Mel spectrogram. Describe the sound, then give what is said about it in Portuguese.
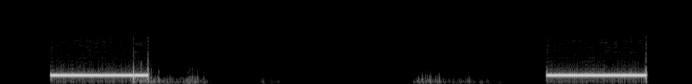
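After a dropped call, a telephone tone sounds as two steady, loud, mid-pitched beeps of about a second each, separated by a long gap with faint line noise and a brief low murmur. “Oi, Antônio, desculpa, a ligação tinha caído de novo”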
